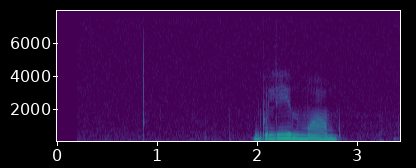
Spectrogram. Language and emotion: Russian, neutral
